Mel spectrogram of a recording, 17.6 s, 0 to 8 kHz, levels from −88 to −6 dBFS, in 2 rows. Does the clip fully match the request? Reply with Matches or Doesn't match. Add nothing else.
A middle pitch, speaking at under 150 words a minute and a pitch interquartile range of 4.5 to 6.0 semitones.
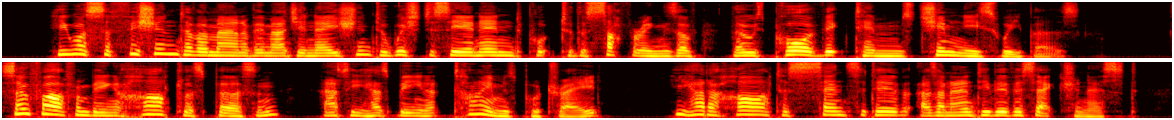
Doesn't match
